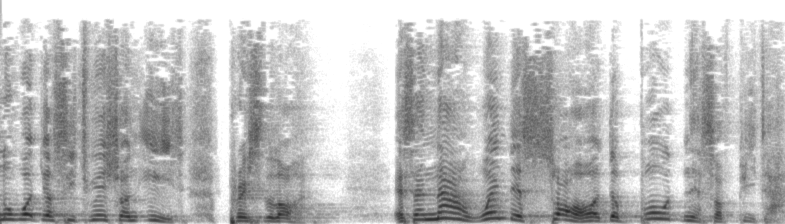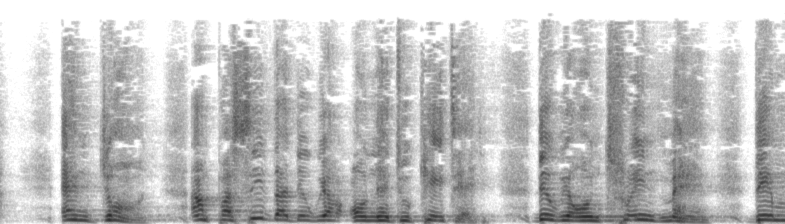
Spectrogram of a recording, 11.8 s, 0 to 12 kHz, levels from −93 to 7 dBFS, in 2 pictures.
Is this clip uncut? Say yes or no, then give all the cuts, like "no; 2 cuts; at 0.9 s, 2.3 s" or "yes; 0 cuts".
no; 1 cut; at 1.6 s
